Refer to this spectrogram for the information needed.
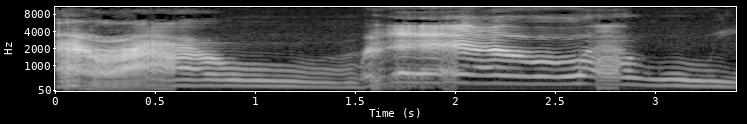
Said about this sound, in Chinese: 果然，在牛快吃完的时候，两只老虎打起来了。他俩怒吼着扑在一起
